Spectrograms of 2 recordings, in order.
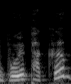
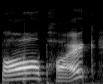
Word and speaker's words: ballpark: In Korean we say 볼파크, but ballpark.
